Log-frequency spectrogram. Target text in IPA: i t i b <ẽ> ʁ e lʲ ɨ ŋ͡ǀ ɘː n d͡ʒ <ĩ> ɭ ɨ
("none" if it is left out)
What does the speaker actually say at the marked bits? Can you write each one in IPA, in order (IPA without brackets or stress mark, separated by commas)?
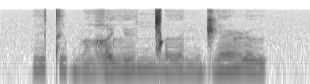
ẽ, ẽ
